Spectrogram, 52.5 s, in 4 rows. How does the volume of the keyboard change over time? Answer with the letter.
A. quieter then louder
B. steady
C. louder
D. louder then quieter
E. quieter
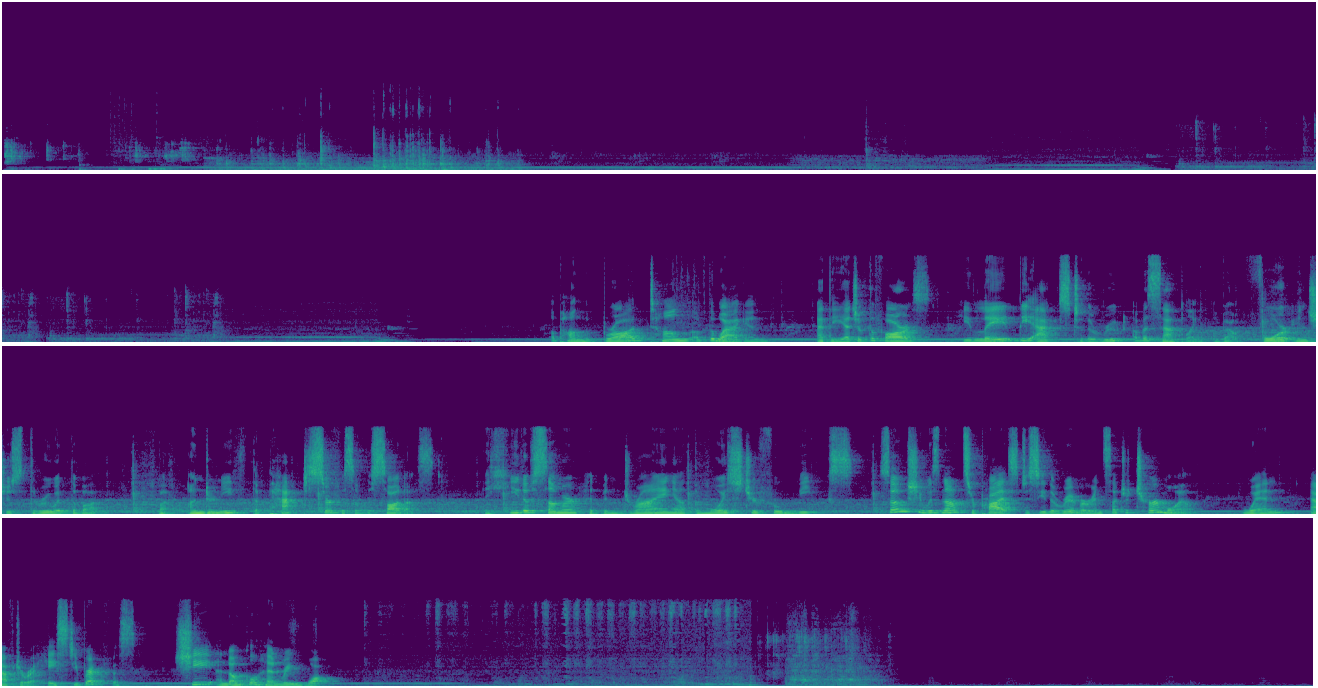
C.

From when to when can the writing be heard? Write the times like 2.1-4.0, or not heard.
42.2-48.3.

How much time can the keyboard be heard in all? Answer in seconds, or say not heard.
5 s.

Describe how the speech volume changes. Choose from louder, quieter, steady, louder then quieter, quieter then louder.
steady.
